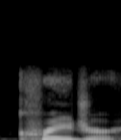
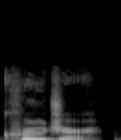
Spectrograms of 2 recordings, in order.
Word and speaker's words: Krueger: He mispronounced Hans's name, Krager instead of Kruger, called him Herr instead of Chairman Kruger the way Hans preferred in English.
